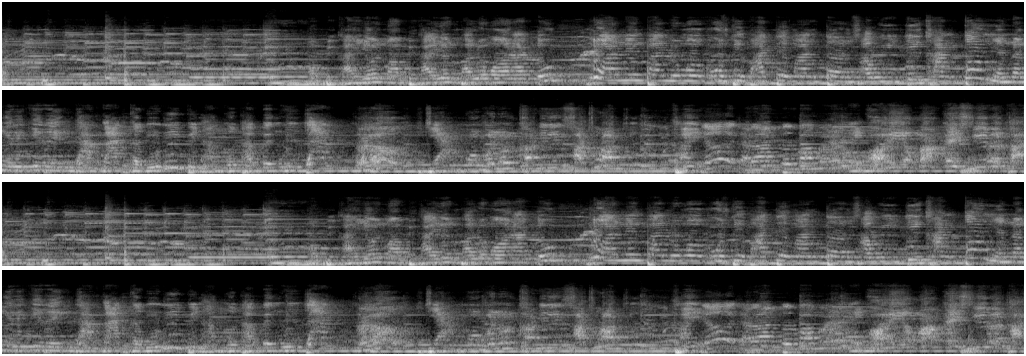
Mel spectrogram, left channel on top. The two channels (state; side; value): normal; both; correlation 0.57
